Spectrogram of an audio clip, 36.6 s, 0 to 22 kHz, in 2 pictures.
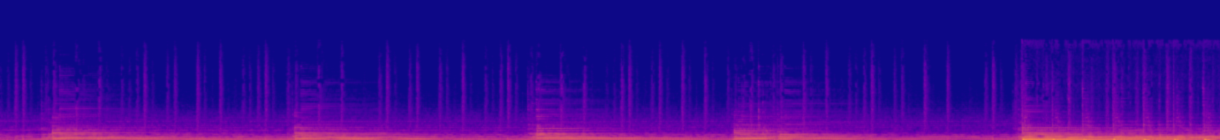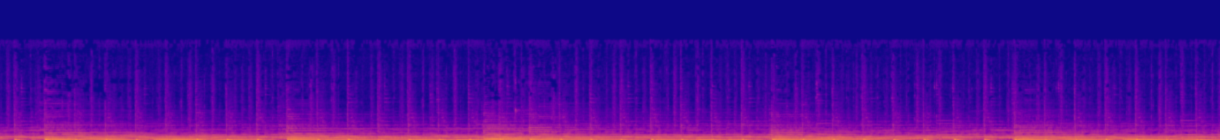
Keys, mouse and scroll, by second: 2.7 shift+d, 4.3 p, 6.8 click, 8.1 right click, 11.4-12.7 scroll down 3, 11.9 middle click, 13.0 g, 19.1 shift+middle click, 19.7-20.5 scroll up 4, 20.0 middle click, 20.6 shift+middle click, 21.1-21.7 scroll up 2, 21.7 shift+middle click, 22.5-23.0 scroll down 2, 23.3 g, 28.8 click, 30.1 right click, 30.8 l, 31.9 click, 34.8 middle click, 36.0 right click.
